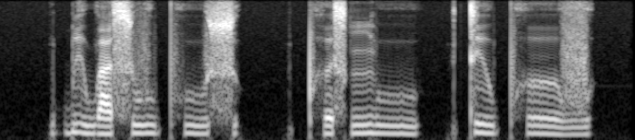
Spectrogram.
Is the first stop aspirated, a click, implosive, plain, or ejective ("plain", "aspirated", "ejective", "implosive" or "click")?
implosive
